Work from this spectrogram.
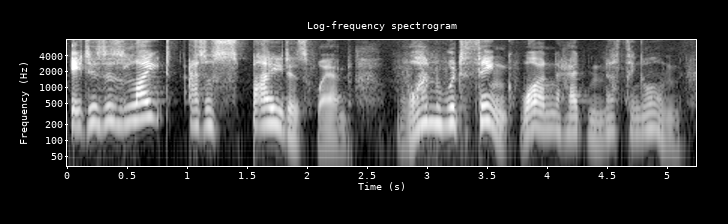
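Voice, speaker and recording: A man voicing a cunning, flattering swindler weaver in a fairy tale, with showy sales patter. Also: fairly high pitch, slow, pitched above the performer's own voice, exaggerated voice.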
